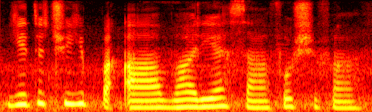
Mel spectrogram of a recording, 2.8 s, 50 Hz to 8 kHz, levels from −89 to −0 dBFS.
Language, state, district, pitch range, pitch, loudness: Kashmiri, Punjab, Kapurthala, 180-240 Hz, 195 Hz, -18 LUFS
